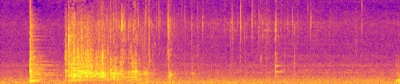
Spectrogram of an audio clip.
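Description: A runny oatmeal-and-milk mixture poured from a bowl into a metal baking pan: a sharp clink a moment in, then about a second of wet splashing as the batter goes in, then a few light taps.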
